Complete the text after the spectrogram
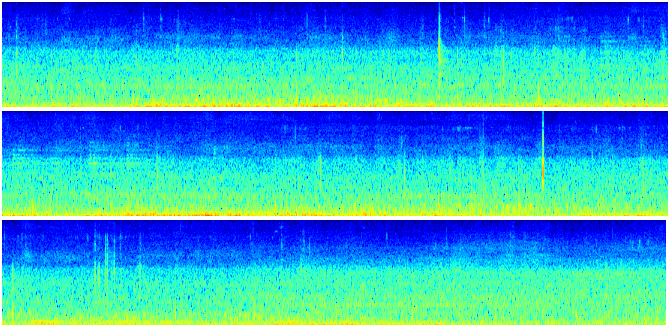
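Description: Wind blusters outdoors against the microphone.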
